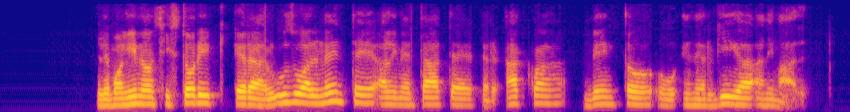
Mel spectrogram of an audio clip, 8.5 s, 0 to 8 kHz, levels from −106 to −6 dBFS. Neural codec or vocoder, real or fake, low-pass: codec, 16 kHz, 4 kbps, FreqCodec, smaller model; fake; 7.2 kHz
